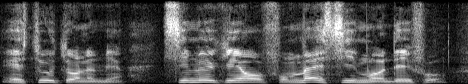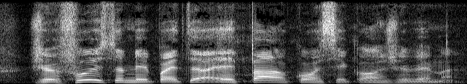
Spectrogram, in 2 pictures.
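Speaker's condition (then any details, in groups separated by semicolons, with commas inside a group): ALS (Charcot's disease); diagnosed about 2 years ago, first symptoms mistaken for tendinitis, many tests initially normal; brain left intact by the disease; difficult voice, hard to hear, viewers may need to raise TV volume or switch channel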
